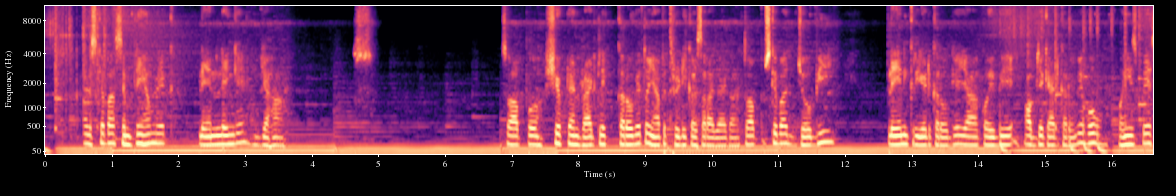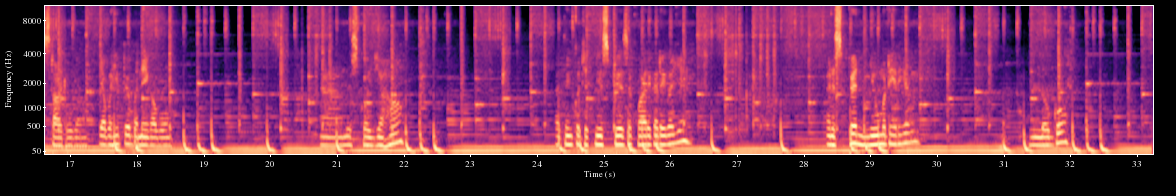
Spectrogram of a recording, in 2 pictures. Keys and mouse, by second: 0.8 middle click, 1.3-1.7 middle drag, 6.3 click, 9.6 shift+a, 12.7 Tab, 13.0 a, 13.4 s, 15.7 shift+click, 16.4 click, 20.0 s, 22.3 Tab, 22.6-23.0 middle drag, 25.7 click, 26.8 middle click, 29.4-33.2 drag, 32.4 Left.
